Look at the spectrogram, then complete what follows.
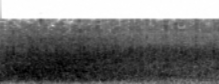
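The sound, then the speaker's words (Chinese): A steady wash of applause from a church audience, many hands clapping continuously at an even, moderate level for a few seconds after the speaker prompts them to clap, with no talking over it. “你们就只坐在那里不鼓掌吗？”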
